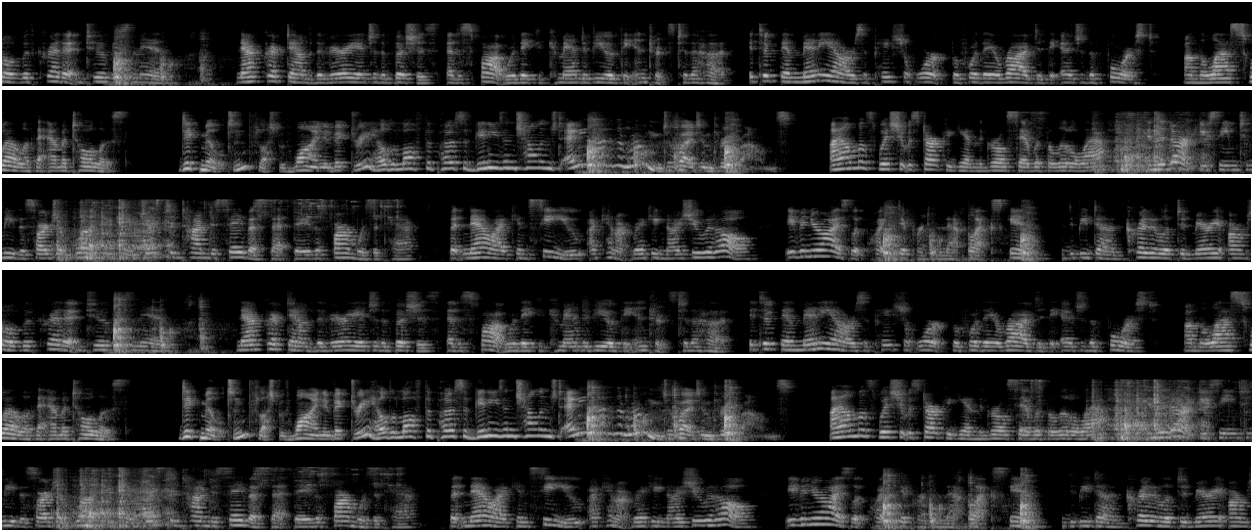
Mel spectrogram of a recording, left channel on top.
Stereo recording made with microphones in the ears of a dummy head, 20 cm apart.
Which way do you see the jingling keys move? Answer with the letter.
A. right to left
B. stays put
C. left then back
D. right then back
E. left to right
A.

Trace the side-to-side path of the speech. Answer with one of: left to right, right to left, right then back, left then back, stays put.
right then back.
